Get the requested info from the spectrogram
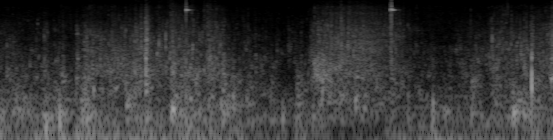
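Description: Wind rumbling on the microphone over water lapping against the hull of a drifting boat at sea, with a few sharp knocks.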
